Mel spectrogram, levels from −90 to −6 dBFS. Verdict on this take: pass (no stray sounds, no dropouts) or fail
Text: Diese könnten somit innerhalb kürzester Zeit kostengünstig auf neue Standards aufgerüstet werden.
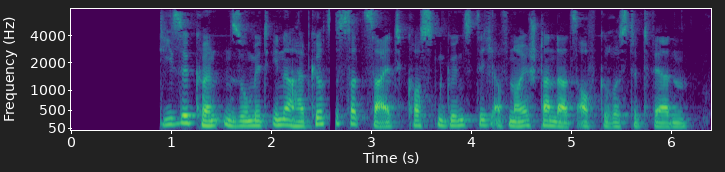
fail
